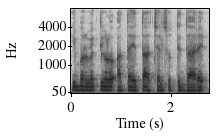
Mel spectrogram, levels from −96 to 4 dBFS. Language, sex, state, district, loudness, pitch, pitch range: Kannada, male, Karnataka, Koppal, -14 LUFS, 115 Hz, 110-125 Hz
